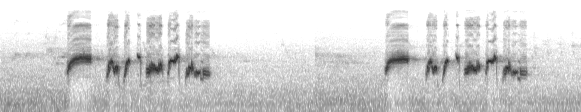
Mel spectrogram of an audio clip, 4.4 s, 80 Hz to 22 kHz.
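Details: Red-whiskered bulbul, forest-standard twisting song of 8-9-10 notes used to teach young birds: two near-identical phrases about two and a half seconds apart, each a loud whistle then a rapid chain of bubbling, up-and-down notes.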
